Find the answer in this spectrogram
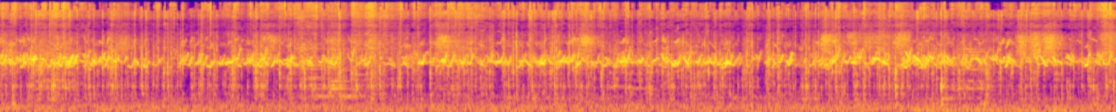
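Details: Chickens chirping nonstop, a dense overlapping chorus of high, thin peeping notes from many birds with no clear pauses, over a steady background hiss.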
